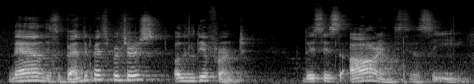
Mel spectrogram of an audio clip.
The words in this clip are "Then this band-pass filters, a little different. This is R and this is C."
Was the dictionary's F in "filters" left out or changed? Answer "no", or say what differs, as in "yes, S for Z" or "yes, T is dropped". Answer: yes, P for F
